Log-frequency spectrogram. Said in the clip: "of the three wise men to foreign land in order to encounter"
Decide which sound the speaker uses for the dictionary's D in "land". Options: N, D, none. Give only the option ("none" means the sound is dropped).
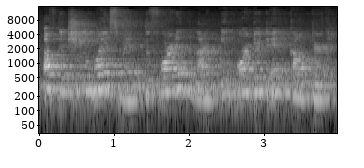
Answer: none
